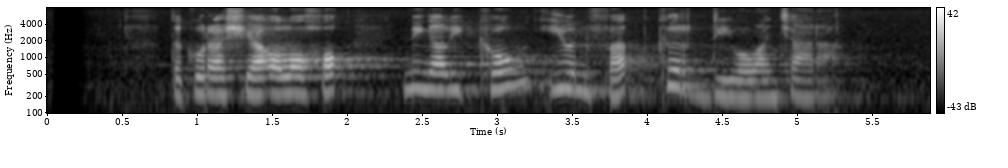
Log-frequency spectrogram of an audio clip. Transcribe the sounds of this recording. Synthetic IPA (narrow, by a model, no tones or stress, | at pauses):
t̪əkuɾaʃiaɔlɔhɔk̚niŋaliɡowiunfat̪̚kərdiwawaɲt͡ʃaɾa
